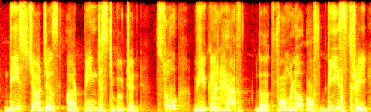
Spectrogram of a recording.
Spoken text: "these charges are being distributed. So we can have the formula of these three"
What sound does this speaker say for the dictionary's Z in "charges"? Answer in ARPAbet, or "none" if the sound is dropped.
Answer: Z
